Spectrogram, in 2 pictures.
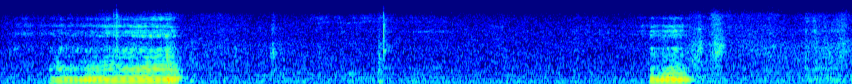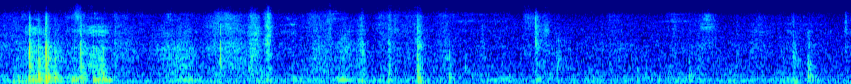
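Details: Bulldog snoring loudly: two rattling snores on inhalation several seconds apart, with quiet breathing and room noise between them.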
